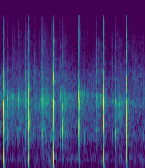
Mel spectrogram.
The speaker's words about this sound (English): Yeah, you can clap. That's awesome.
